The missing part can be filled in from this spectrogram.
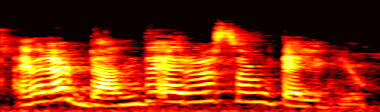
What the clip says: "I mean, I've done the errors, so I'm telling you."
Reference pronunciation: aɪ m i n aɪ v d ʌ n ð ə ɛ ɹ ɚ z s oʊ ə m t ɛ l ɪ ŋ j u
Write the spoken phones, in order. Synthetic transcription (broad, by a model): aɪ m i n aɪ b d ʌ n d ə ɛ ɹ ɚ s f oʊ ə m t ɛ l ɪ ŋ j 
